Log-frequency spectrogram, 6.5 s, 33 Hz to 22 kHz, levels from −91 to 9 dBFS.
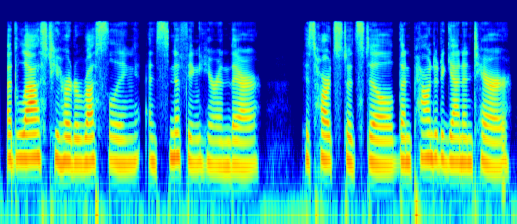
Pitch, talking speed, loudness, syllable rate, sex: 200 Hz, 185 wpm, -21 LUFS, 4.7 syllables/s, female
